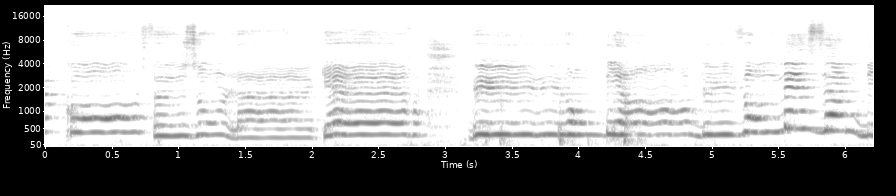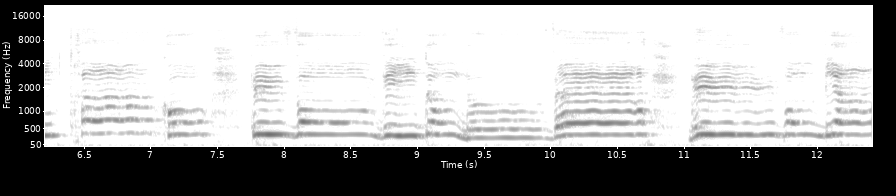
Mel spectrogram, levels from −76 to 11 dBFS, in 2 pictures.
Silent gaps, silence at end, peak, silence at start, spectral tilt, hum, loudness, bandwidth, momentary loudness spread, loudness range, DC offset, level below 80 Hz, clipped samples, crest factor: none; 0 s; -24 dBFS; 0 s; -3 dB/octave; none; -40 LUFS; 16 kHz; 10 LU; 2 LU; under 0.1%; -74 dBFS; under 0.1%; 16 dB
